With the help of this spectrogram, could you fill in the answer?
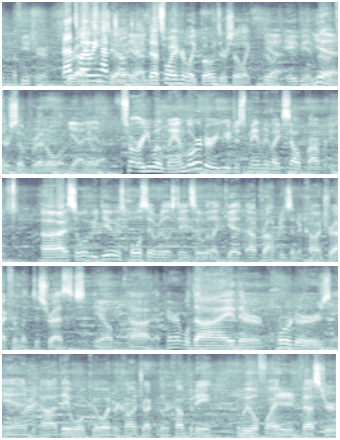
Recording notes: Recorded 5/19/2023 at the Smog Shoppe in Los Angeles.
